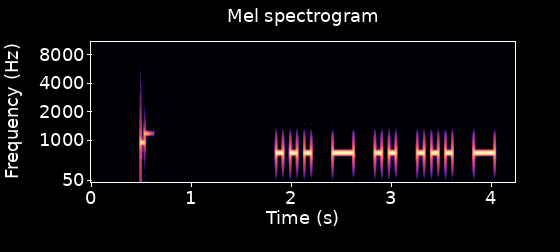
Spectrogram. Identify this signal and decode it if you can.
Morse code, heard as a keyed tone, about 17 wpm, 700 Hz. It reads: STIST
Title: Five Challenging Letter-Number Combinations 17wpm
